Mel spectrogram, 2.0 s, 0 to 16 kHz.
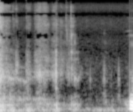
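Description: A new No. 11 hobby-knife blade drawn along a straight edge through paper: faint scratching with a couple of small ticks in the first second, then almost nothing.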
